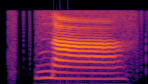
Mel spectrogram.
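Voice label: "naa6", Cantonese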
